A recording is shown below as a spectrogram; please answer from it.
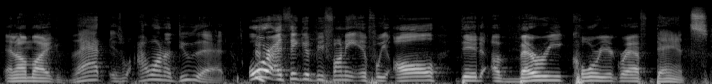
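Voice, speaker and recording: High, lively young man joking around. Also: normal speed, few pauses. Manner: laughing, jokey, fumbling Mandarin phrases. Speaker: podcast co-host. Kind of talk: casual comedy podcast banter.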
